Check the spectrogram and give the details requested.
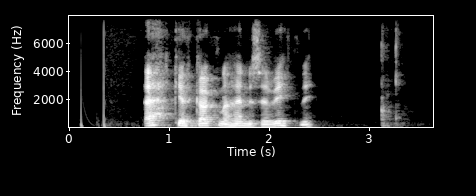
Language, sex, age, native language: Icelandic, male, 40-49, Icelandic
